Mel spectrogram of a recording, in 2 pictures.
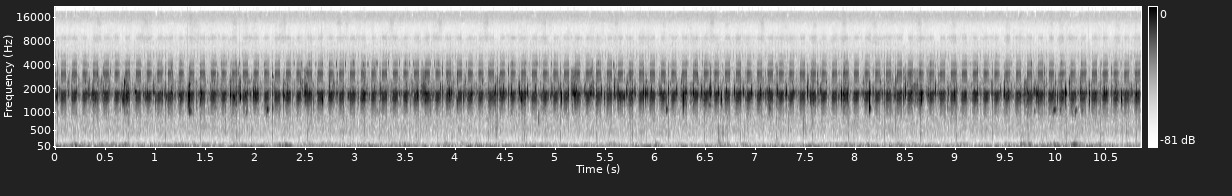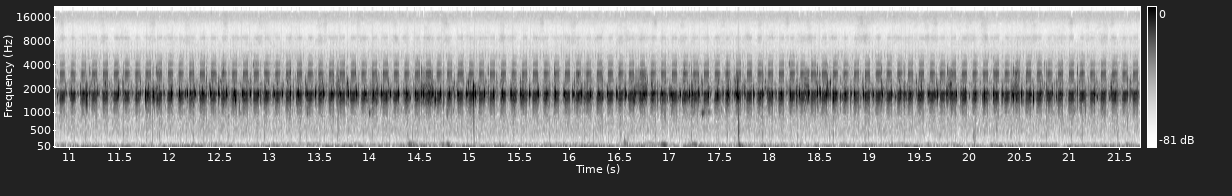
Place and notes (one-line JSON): {"title": "Lake Luknas, Lithuania, underwater activity", "date": "2018-07-25 16:10:00", "description": "there is no footbridge from the last year visit, but there are a lot of underwater activities", "latitude": "55.57", "longitude": "25.53", "altitude": "94", "timezone": "Europe/Vilnius"}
